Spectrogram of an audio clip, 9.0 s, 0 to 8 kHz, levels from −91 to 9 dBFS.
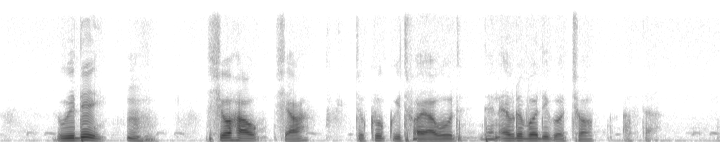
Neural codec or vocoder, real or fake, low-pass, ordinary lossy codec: none; real; 7.2 kHz; none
